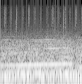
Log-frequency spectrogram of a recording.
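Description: Porsche Cayenne engine droning steadily under load on a handling test drive, a sustained loud hum with a little rising revving, close and continuous with no talk.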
